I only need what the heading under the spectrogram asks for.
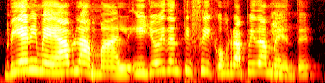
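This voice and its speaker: A woman co-hosting a podcast, telling a personal story in an animated way and repeating herself for emphasis. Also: sits high, normal speed. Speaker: podcast co-host. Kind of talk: casual chat, personal storytelling.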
